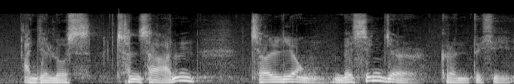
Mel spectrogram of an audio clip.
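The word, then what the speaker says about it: ἄγγελος: 이 천사는 성경에 보게 되면 헬라어로 안젤로스, 그렇게 발음을 합니다. 안젤로스, 천사는 전령, 메신저, 그런 뜻이 있습니다.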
